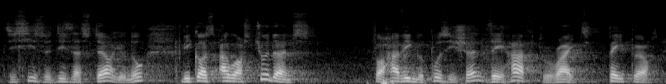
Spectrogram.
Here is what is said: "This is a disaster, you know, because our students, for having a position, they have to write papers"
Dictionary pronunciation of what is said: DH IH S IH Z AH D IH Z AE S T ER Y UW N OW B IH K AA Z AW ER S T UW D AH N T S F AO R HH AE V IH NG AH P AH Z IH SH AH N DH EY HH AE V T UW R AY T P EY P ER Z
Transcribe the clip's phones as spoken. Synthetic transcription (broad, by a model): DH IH S IH Z AH D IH Z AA S T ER Y UW N OW B IH K AA Z AW ER S T UW D AH N T S F AO R HH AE V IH NG AH P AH Z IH SH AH N DH EY HH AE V T UW R AY T P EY P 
